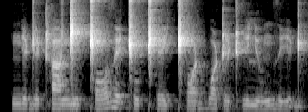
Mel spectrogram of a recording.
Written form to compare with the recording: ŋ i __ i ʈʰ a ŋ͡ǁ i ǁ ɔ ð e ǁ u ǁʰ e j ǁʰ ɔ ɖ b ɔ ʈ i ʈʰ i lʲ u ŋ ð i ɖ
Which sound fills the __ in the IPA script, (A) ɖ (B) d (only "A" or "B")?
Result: A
